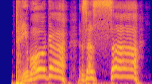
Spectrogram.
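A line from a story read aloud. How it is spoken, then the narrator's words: Yelling while struggling. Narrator (Russian): заорал нарушитель, не в силах вырваться из захвата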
